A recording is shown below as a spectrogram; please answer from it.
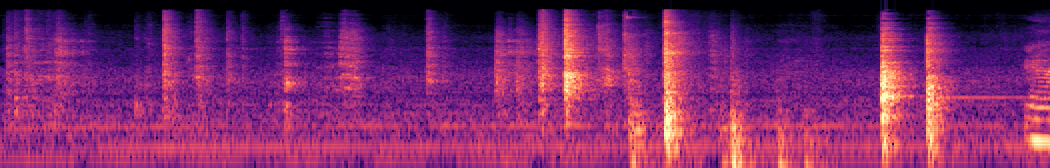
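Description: A plate is grabbed in a home kitchen, bringing a run of crisp clinks and clatters of dishes and cutlery, scattered sharp knocks of varying loudness against a quiet background.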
